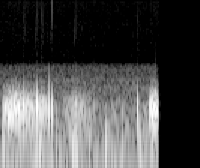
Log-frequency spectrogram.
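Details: Lung auscultation with StethoMe electronic stethoscope, AI-classified: muffled breath noise with short, scattered popping clicks, fine crackles.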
